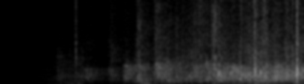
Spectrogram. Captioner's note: applause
